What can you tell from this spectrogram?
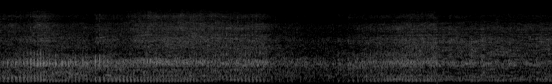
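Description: Young macaque crying, a wavering cry loudest over the first two and a half seconds, then fainter.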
